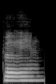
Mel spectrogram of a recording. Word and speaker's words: Byrne: April: David Byrne (pronounced, "Burn") Nat: Byrne.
